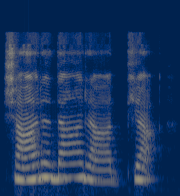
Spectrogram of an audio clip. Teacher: see in the second line, Sharada Radhya. Sharada, the first da in Sharada is Alpa Prana.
